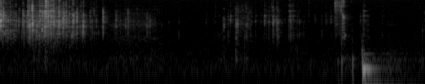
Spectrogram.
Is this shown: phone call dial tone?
no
